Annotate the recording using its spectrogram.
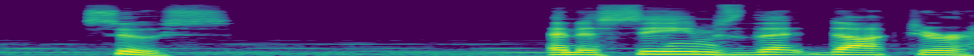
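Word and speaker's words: Suess: E and U flipped both though were pronounced the same way Zeus and it seems that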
